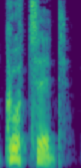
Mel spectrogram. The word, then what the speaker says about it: gutted: Next is a word I use a lot, and it's gutted. Gutted. Now, for me, I glottalize the T. It's like gutted, but some people will pronounce the T gutted. Gutted. Doesn't matter which one.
